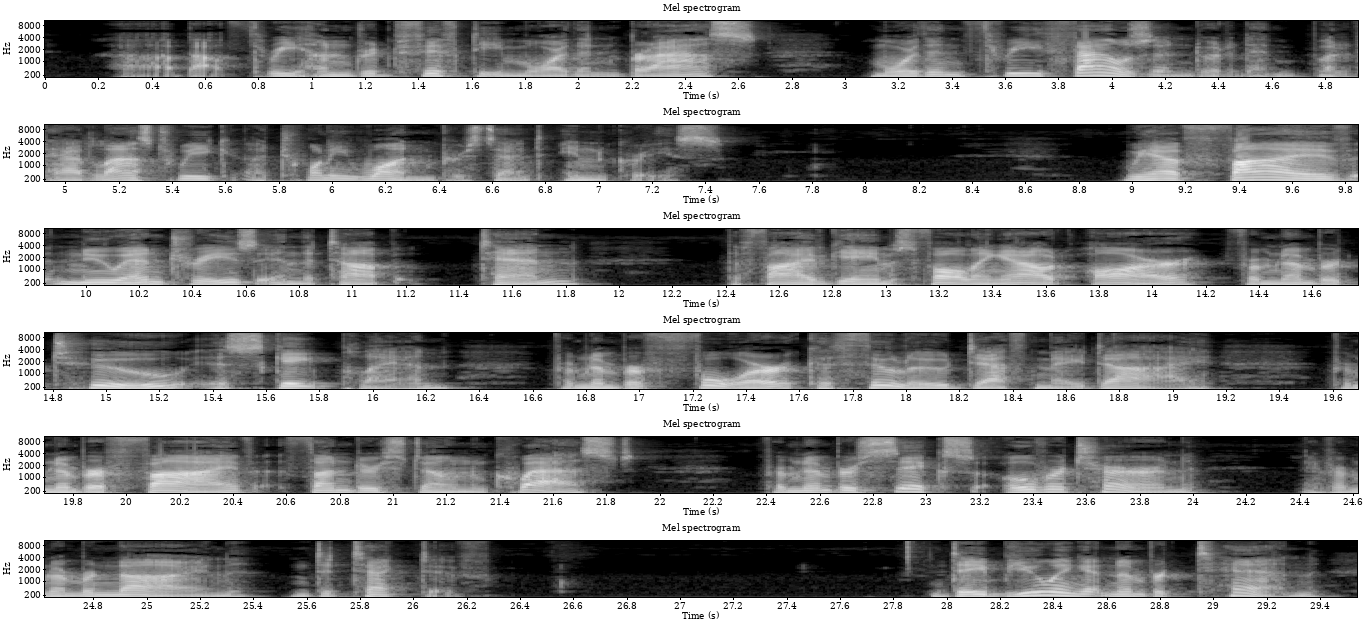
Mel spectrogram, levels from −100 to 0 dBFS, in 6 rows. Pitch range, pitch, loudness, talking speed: 100-125 Hz, 105 Hz, -20 LUFS, 125 wpm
